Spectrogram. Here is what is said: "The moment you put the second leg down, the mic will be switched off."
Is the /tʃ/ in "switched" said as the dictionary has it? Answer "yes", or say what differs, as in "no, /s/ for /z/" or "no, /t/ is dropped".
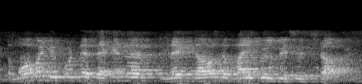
no, /s/ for /tʃ/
